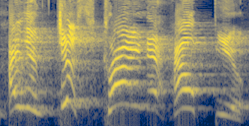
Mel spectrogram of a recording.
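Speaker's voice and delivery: high-pitched indignant insistence; exasperated protest. Retold or imitated. Older sister insisting to younger one, exasperated high protest. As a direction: protest it high, as the wronged helper.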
